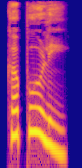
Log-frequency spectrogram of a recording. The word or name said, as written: ಕಪೋಳಿ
